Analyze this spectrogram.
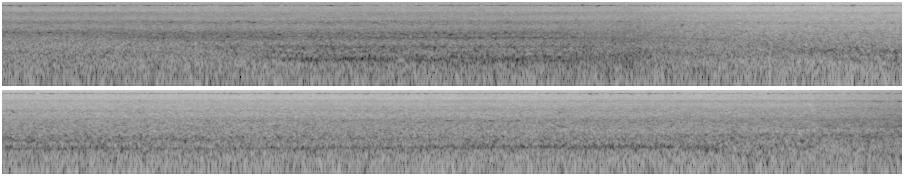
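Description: Waterfall in full monsoon flow: a steady rush of falling and churning water, a little louder from about seven seconds in.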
